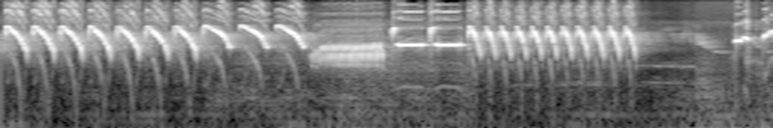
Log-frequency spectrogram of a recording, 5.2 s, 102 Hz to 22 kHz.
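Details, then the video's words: Atlantic canary singing long and vigorously for training other birds: rapid chains of down-slurred high whistles broken by a lower buzzy rattle and pure steady tones, then more fast trills. "Kicau Burung Kenari 80 II GACOR PANJANG"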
